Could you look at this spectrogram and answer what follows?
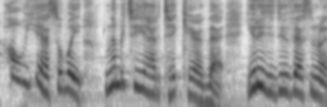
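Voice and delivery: high chatty mom voice; bright high impression of his chatty mother; imitating mom. Son imitates his mother chatting up strangers, high voice.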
